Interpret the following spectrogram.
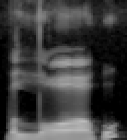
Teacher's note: اللہ کے نام کو پر کریں گے یہاں پہ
